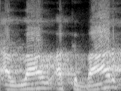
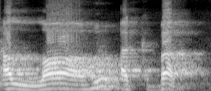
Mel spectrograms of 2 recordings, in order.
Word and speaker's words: اللہ اکبر: کو دراز پڑھا جائے اور اللہ یا اکبار یا اکبر پڑھا جائے یا اللہ اکبار پڑھا جائے تو اس کی تکبیر تحریمہ درست نہیں ہوگی۔ جو بولنا ہے اللہ اکبر، یہ صحیح اس کا تلفظ ہے، صحیح اس کا پروننسیشن ہے۔ اللہ اکبر آدھا جملہ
